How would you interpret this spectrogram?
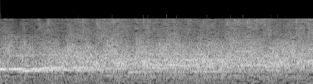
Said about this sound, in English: Oh, clap your hands, oh ye people. Shout unto God with a voice of triumph. Come on, somebody. Clap your hands, oh ye people.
